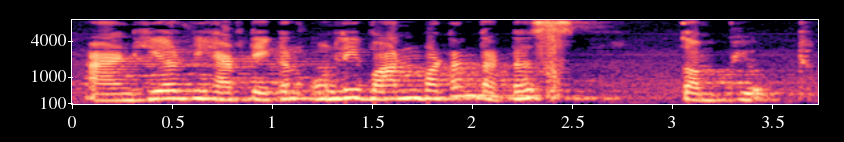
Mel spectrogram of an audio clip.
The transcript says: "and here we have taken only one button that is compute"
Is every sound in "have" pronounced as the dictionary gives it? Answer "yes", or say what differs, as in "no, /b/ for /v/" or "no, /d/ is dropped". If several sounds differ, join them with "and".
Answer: yes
